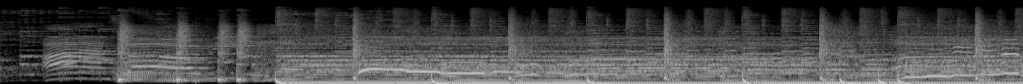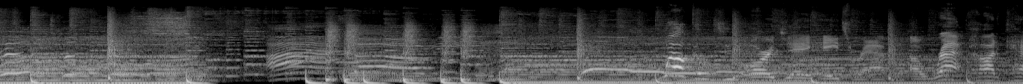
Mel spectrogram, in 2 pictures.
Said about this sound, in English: It's rap music, and it sounds like this.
